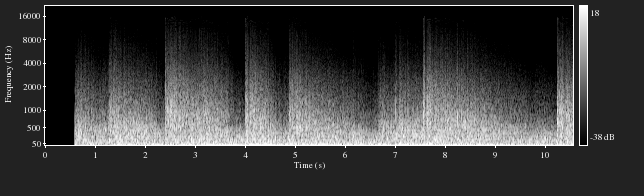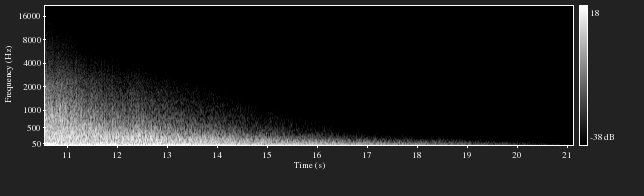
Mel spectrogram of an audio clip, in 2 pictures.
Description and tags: spaceship explosion1far
made with vst intrument albino
blast, energy, explosion, fighting, fire, firing, futuristic, fx, gun, impact, impulsion, rumble, sci-fi, shoot, shooter, shooting, sound-design, space, spaceship, war, warfare, weapon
